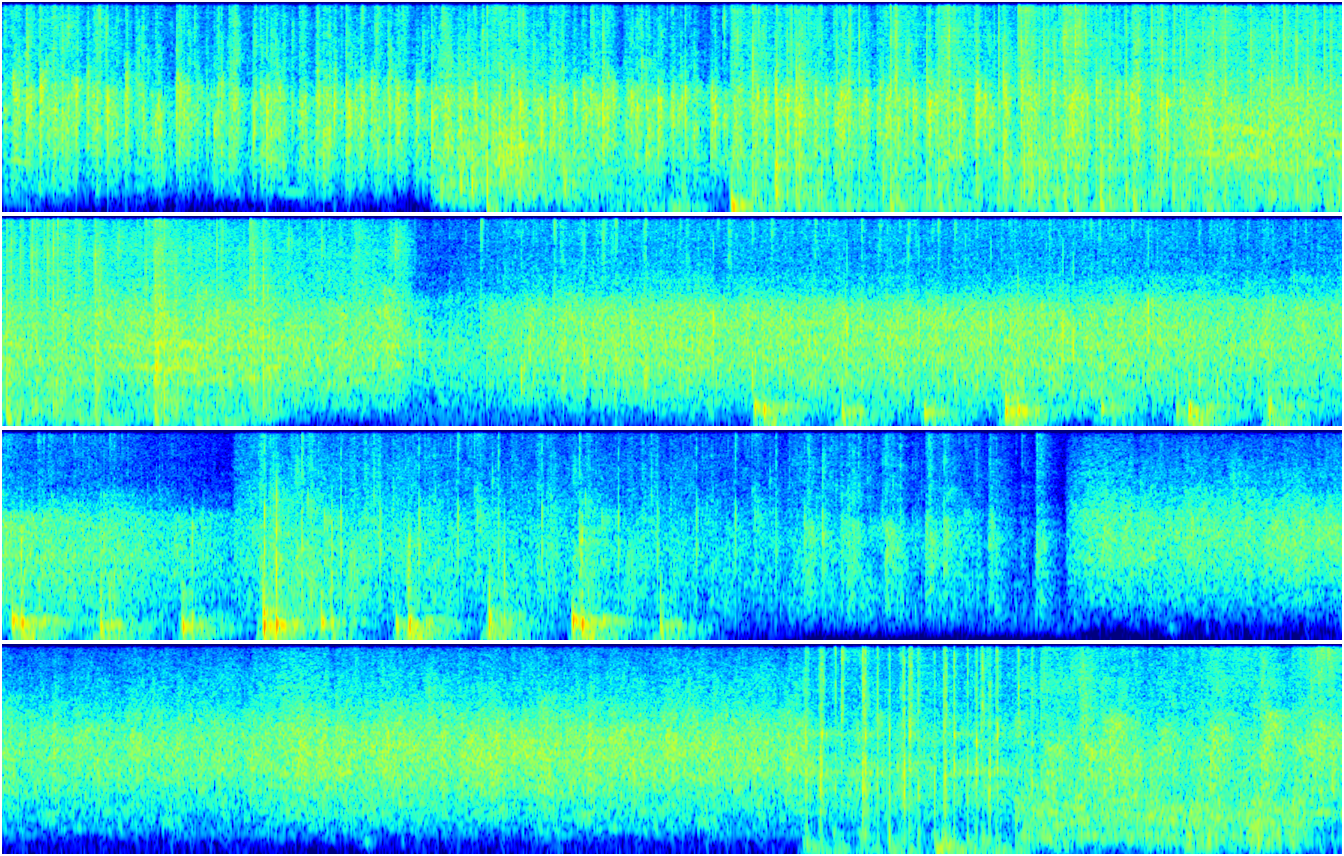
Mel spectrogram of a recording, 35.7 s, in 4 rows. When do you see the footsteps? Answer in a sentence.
The footsteps can be heard from 13.9 to 22.4 s.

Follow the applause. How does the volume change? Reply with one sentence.
The volume of the applause goes down, then up.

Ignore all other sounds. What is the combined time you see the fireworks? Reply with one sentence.
The fireworks can be heard for 8 seconds in total.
